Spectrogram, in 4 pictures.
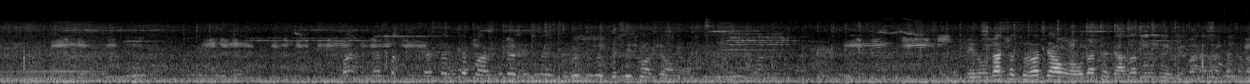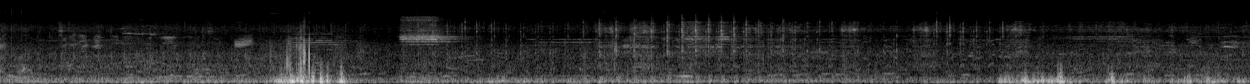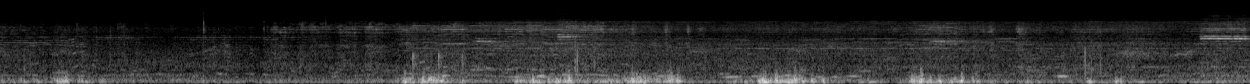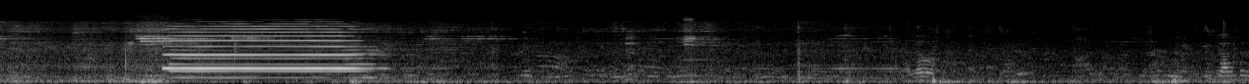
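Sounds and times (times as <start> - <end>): crossing background noise: 0.0 - 49.9
murmur of voices: 3.3 - 49.9
idling engines: 16.9 - 24.4
train horn blast: 38.9 - 41.5.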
